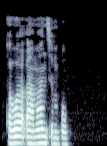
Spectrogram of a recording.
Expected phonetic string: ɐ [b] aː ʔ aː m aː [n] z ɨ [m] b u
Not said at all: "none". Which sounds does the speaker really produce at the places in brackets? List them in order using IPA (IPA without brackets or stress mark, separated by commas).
w, n, m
